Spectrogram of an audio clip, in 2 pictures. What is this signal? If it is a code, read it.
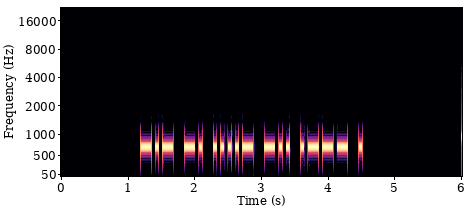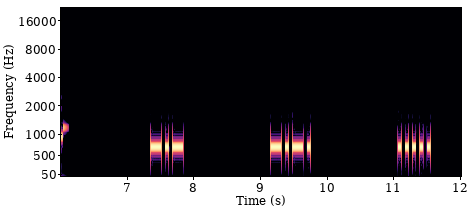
Morse code, heard as a keyed tone, about 22 wpm, spaced as for 12 wpm, 700 Hz. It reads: KN4DJE KC5
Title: USA Call Signs - 6 Characters - 8x Character Spacing - 22wpm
